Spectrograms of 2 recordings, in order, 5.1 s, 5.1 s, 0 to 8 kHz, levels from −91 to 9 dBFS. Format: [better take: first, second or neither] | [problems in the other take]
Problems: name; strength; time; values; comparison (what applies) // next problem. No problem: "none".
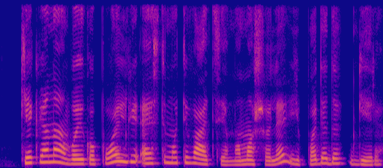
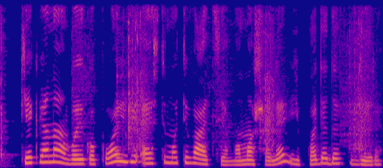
first | noise reduction (classical method spectral subtraction)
